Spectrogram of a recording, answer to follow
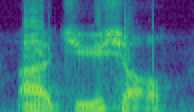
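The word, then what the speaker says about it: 举手: So 举三声, and then 手 is 三声. Both 三声 is third tone, so they're both third tone.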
